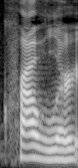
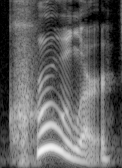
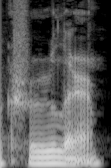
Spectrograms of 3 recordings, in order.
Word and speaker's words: cruller: It's not a crowler, it's a cruller. – A cruller. – It's of Dutch, German, Polish origin, says Kyle. – So... Take the word ruler, like the measuring thing, and put either a C or a K in front of it.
